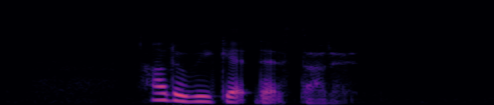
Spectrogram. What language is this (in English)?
English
